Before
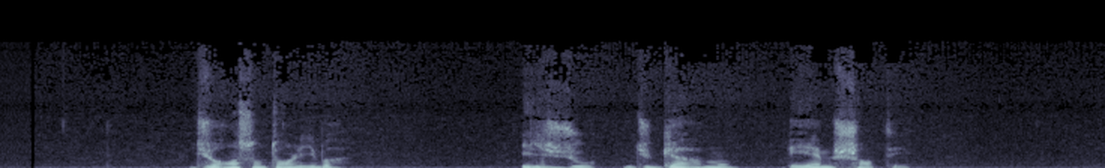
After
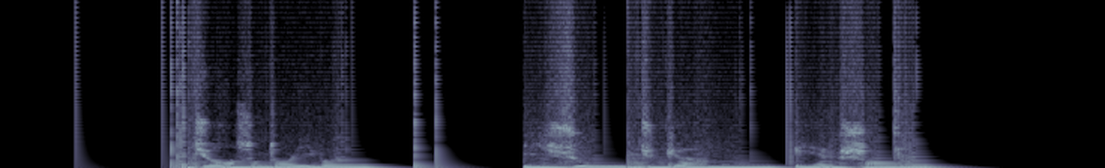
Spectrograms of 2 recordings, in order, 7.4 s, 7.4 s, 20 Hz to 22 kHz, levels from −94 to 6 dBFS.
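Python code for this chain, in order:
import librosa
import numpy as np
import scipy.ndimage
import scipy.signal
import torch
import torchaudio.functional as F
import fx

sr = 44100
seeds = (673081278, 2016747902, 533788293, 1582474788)

y = fx.doppler_pass(x, sr, speed_mps=5, closest_m=2.5, pass_at_s=1.48)
y = fx.low_shelf(y, sr, hz=490.0, db=8.5)
y = fx.rider(y, sr, range_db=5, speed_s=2.0)
y = fx.dmg_buzz(y, sr, base_hz=50.0, harmonics=4, level_db=-48.0, tilt_db=-5, odd_only=False)
y = fx.low_shelf(y, sr, hz=230.0, db=-4.5)
y = np.where(np.abs(y) >= 10.0 ** (-43.5 / 20.0), y, 0.0)
y = fx.stiff_resonator(y, sr, f0_hz=62.0, decay_s=0.51, stiffness=0.008)
y = fx.env_flatten(y, sr, amount_pct=100)
y = y * 10.0 ** (-1.5 / 20.0)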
